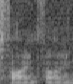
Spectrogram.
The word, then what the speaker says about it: FIFINE: or five years didn't even realize it was fine fine and that is how it's pronounced by the way um I asked Ted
